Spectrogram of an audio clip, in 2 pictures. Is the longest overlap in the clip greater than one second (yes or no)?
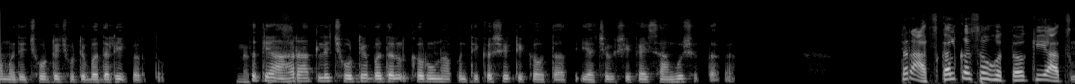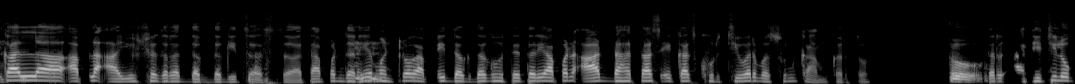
no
